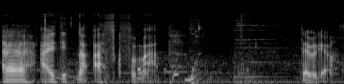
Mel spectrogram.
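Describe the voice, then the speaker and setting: A man's voice: fairly low pitch, level tone, a little slow, creaky, sharp tone, faint music behind. A man streaming a video game, giving casual commentary and murmuring reactions to himself.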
